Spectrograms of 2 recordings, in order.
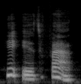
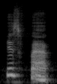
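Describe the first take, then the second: First: The verb is said as a full separate word. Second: The verb is contracted onto the pronoun.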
